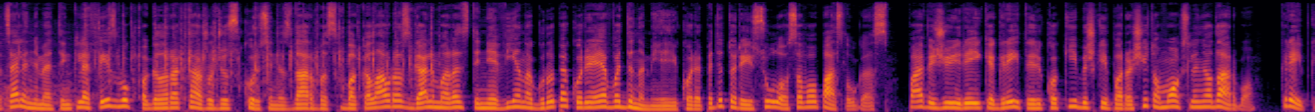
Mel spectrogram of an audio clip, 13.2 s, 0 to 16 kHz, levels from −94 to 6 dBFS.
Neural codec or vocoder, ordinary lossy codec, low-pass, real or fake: none; AAC, 96 kbps; 14.4 kHz; real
